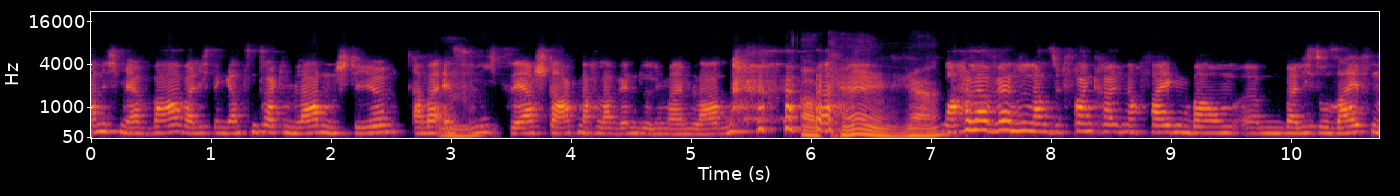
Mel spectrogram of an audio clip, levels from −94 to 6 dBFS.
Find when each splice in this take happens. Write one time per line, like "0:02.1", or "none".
none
